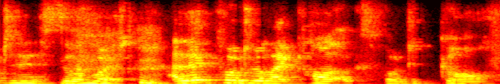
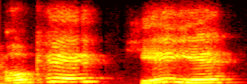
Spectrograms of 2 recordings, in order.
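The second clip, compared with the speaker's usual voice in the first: breezy dismissal; 7 semitones higher, 5 dB louder, slower than usual. Retold or imitated. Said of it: "I will be like".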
